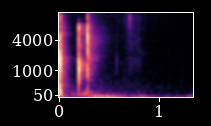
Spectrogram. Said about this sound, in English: then clap sync. 3, 2, 1.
